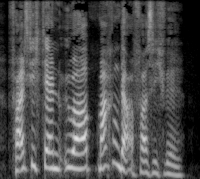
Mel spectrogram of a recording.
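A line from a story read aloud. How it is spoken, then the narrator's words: Called out. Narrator (German): ruft Berti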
